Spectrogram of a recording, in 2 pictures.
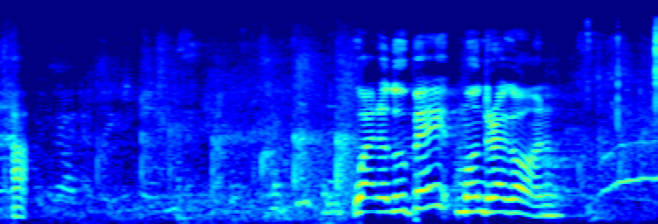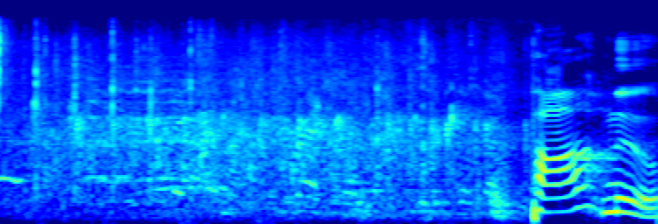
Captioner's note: applause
